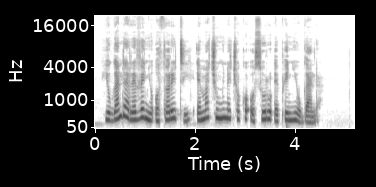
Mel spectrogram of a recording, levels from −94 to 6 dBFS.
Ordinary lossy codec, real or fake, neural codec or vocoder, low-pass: none; real; none; none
